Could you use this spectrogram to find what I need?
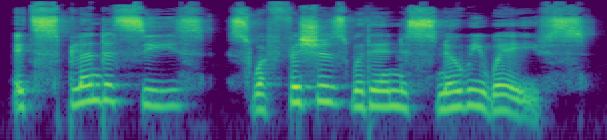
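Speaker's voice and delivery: usual speaking voice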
